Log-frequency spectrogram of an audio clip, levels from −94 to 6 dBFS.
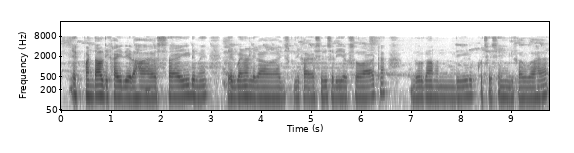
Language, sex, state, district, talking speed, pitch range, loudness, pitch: Maithili, male, Bihar, Supaul, 180 wpm, 120-130 Hz, -31 LUFS, 125 Hz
